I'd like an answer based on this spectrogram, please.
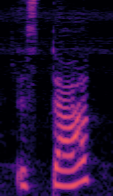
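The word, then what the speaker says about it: stalk: छानबीन या फिर जांच स्टाक एस टी ए L case में एल जो है वह साइलेंट है स्टाक मतलब होता है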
